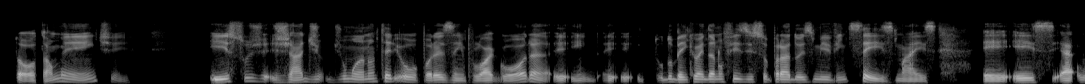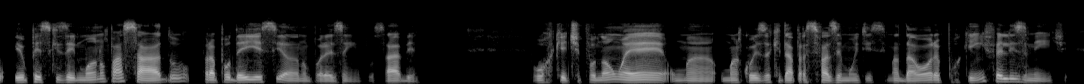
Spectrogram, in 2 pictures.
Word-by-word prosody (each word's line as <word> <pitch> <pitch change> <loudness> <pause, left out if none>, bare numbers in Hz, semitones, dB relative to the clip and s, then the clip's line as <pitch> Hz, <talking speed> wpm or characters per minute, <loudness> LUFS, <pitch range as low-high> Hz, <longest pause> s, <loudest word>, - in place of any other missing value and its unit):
Totalmente, 120 - -1 0.8
isso 130 +6 +3
j 150 -2 -5
já 105 0 +3
de 120 0 -4
de 115 +1 -15
um 130 -1 -2
ano 115 +3 -1
anterior, 140 -5 -1
por 95 - -1
exemplo, 95 -4 0
agora 90 -1 +1
e - - 0
e 85 -2 -8
e - - -6
e - - -14
tudo 130 - -5
bem 115 -1 +3
que 110 - -9
eu 125 - +4
ainda 120 0 +3
não 120 - -4
fiz 130 -1 -2
isso 120 0 0
para 120 -2 +4
2026, 110 -7 +1
mas 80 -2 0 0.5
é 85 -1 +3
esse 100 +1 +2
é - - +7
a - - +5
o - - -7
eu 105 - +2
pesquisei 110 -2 0
no 105 0 -3
ano 115 +5 -2
passado 140 +1 +3
para 105 - +3
poder 105 -1 +1
ir 115 +1 +4
esse 115 - -1
ano, 85 -2 -2
por 85 - -5
exemplo, 80 -2 -5
sabe. 85 -3 -1 1.1
Porque 95 +1 -3
tipo, 105 +4 0
não 110 +3 0
é 105 0 +6
uma 90 -3 -5
uma 95 +1 -5
coisa 100 0 -1
que - - -6
dá - - +3
para - - -4
se - - +3
fazer 100 - +2
muito 95 -1 -8
em - - -11
cima 95 -1 -7
da 85 0 0
hora, 105 +3 +1
porque 100 - -7
infelizmente, 105 - -2
105 Hz, 175 wpm, -28 LUFS, 90-115 Hz, 1.1 s, é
